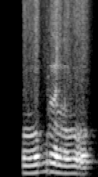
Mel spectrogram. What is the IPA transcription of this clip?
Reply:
u b ɯ l u

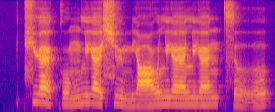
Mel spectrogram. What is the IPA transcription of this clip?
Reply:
t͡ɕ ɥ ɛ˥˩ k ʊ˧˥ ŋ l j ɛ˥˧ ɕ y˥˩ m j ɑ˧˥ ʊ̯ l j ɛ˥ l j ɛ˥ n t͡s ɹ̩˨˩˦

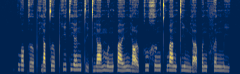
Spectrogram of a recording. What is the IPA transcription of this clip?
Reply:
p w ɔ˥˩ k ɤ˧˥ pʰ j ä˧ t̪ ɤ˥˩ pʰ i˥ t̪ j ɛ˥ n t̪ ḭ˨˩ t̪ j ä˧˥ m ʊ˧˥ ŋ p a˧˥ ɪ̯ n̪ j ɑ̰˨˩ ʊ̯ k u˥˩ x ʊ˥ ŋ t̪ʰ w a˥˧ n t̪ i˥˩ m j ä̰˨˩ p ə˥˩ n f ə˥ n m i˨

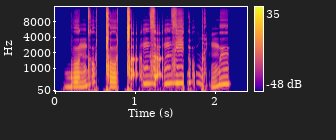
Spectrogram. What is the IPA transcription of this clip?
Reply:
b o˩ n d o̰˥ ǀ o˩ ǀ a̰˥ n z a̰˥ n z i˥ ɗ o̰˥ b ḭ˩ m ɨ˥

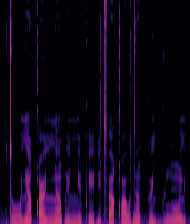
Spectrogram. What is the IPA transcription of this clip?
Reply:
t oː lʲ ɐ̃ qʼ ʏ lː ɐ̃ p ɪ lː ɪ pʼ e ɠ ɪ t͡sʼ ɐ qʼ o d ɐ̃ kː ø lʲ b ʏ ŋ õ lʲ

